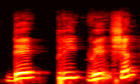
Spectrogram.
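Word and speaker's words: deprivation: पढ़ते थे शन तो पूरी मीनिंग क्या बनी डेप्रवेशन डेप्रिवेशन डेप्रिवेशन डेप्रिवेशन का मतलब होता है हानि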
